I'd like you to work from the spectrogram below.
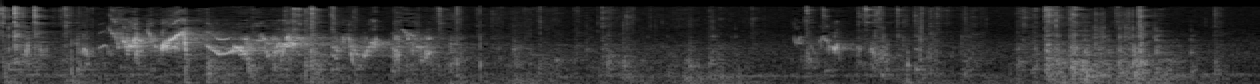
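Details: A budgerigar gives quick, bright chirps and a twittering warble in short bursts, with steady background noise throughout.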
